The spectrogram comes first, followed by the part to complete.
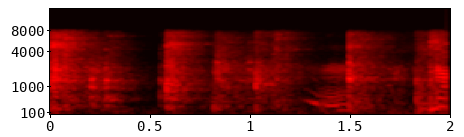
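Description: A child talking quietly, half under the breath, with short rustling noises between the words.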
